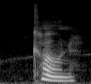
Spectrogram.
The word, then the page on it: cone: American English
